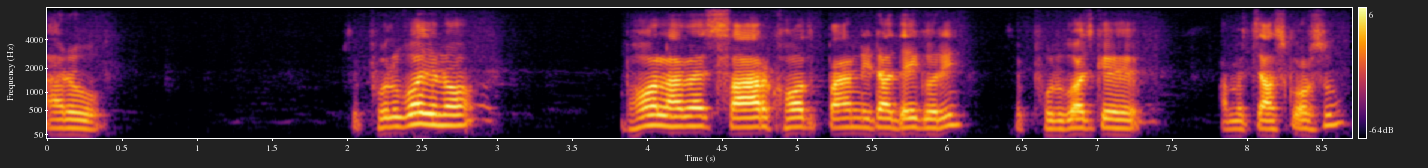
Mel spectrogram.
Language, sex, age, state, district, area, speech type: Odia, male, 60+, Odisha, Bargarh, urban, spontaneous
